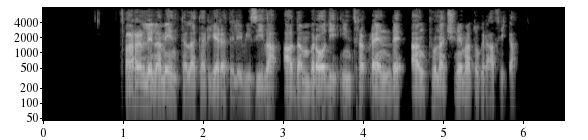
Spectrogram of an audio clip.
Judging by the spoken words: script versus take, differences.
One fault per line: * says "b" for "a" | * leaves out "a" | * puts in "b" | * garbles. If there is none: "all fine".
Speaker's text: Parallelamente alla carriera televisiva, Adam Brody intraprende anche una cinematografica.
all fine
